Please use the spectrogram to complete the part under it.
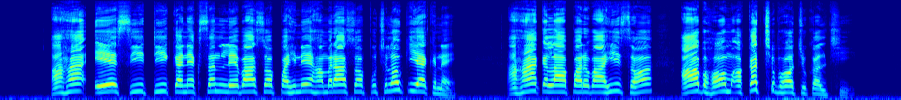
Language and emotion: Maithili, disgusted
